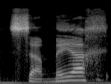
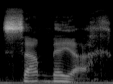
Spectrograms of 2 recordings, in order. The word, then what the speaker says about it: Sameach: The word is Sameach is correct. Sameach. Mitsuyan. Sameach. And you know what Sameach means.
